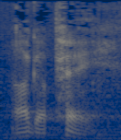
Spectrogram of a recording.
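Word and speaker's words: Agape (ἀγάπη): Agape, long E. Actually, it's almost pronounced as an A, and some guys do transliterate that way.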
